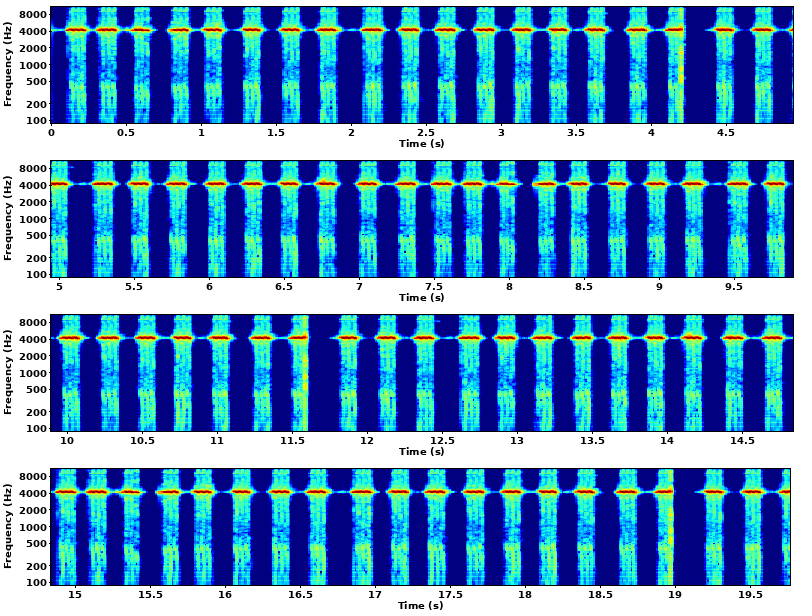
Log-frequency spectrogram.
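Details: Jangkrik genggong cricket, used as a rat-repelling sound. A long, unbroken run of high metallic chirps, roughly four each second, keeps a steady rhythm with only tiny hitches throughout. No other noise.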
